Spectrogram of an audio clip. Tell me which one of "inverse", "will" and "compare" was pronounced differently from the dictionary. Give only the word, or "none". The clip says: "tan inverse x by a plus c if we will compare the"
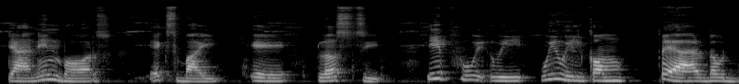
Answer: inverse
